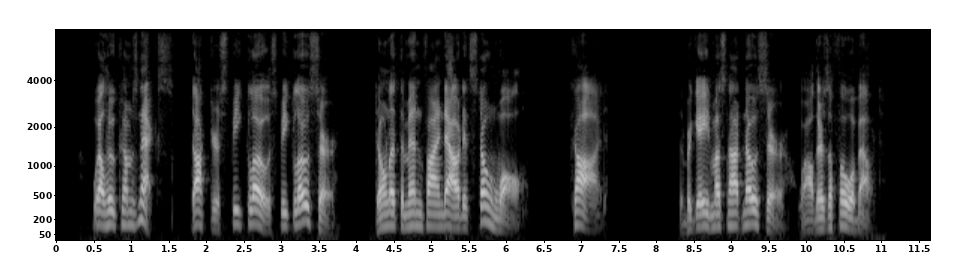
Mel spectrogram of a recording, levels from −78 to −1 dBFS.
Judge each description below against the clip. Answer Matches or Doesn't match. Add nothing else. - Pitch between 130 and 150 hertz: Matches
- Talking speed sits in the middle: Matches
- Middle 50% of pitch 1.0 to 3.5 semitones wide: Matches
